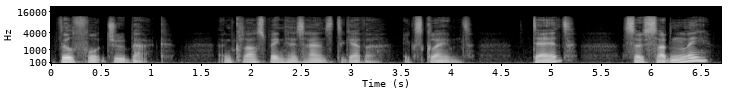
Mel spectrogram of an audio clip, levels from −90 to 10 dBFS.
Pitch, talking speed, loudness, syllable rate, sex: 105 Hz, 90 wpm, -21 LUFS, 4.3 syllables/s, male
